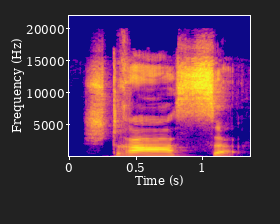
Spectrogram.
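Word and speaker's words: Straße: If we have this s set after a vowel, the vowel is prolonged. Example stra which means street. Maybe you have seen that stra the sound becomes so long because we have this set following.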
